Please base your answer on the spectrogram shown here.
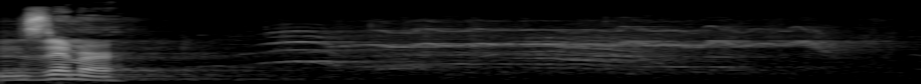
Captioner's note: audience cheering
